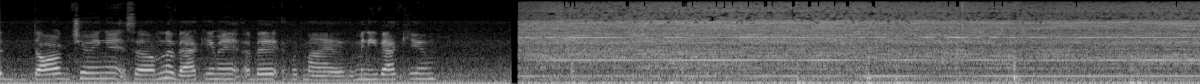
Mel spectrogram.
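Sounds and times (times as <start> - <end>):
handheld vacuum cleaner whine: 5.2 - 12.0.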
